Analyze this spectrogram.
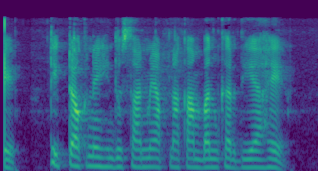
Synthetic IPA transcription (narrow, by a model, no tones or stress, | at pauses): e | ʈɪk̚ʈɔːkneɦɪ̃nd̪ʊst̪aːnmẽɐpnakaːmbɐ̃nd̪̚kɐɾd̪ijaɦɛː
